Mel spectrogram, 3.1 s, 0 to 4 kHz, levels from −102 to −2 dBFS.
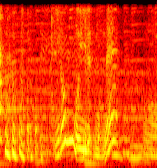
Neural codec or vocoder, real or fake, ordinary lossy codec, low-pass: none; real; none; 3.6 kHz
